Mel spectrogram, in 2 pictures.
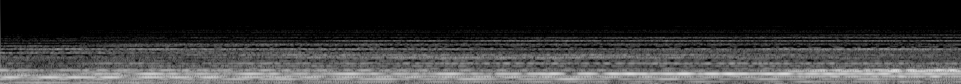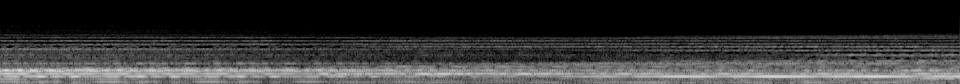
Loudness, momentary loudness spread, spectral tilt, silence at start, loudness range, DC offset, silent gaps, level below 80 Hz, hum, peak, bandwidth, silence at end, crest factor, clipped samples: -17 LUFS; 7 LU; -9 dB/octave; 0 s; 6 LU; 0.2%; none; -42 dBFS; none; -4 dBFS; 5 kHz; 0 s; 12 dB; under 0.1%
